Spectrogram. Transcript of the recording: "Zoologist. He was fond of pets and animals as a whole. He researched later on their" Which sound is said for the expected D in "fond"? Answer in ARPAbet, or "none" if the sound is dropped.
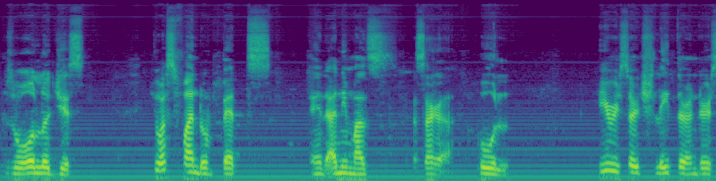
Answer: D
